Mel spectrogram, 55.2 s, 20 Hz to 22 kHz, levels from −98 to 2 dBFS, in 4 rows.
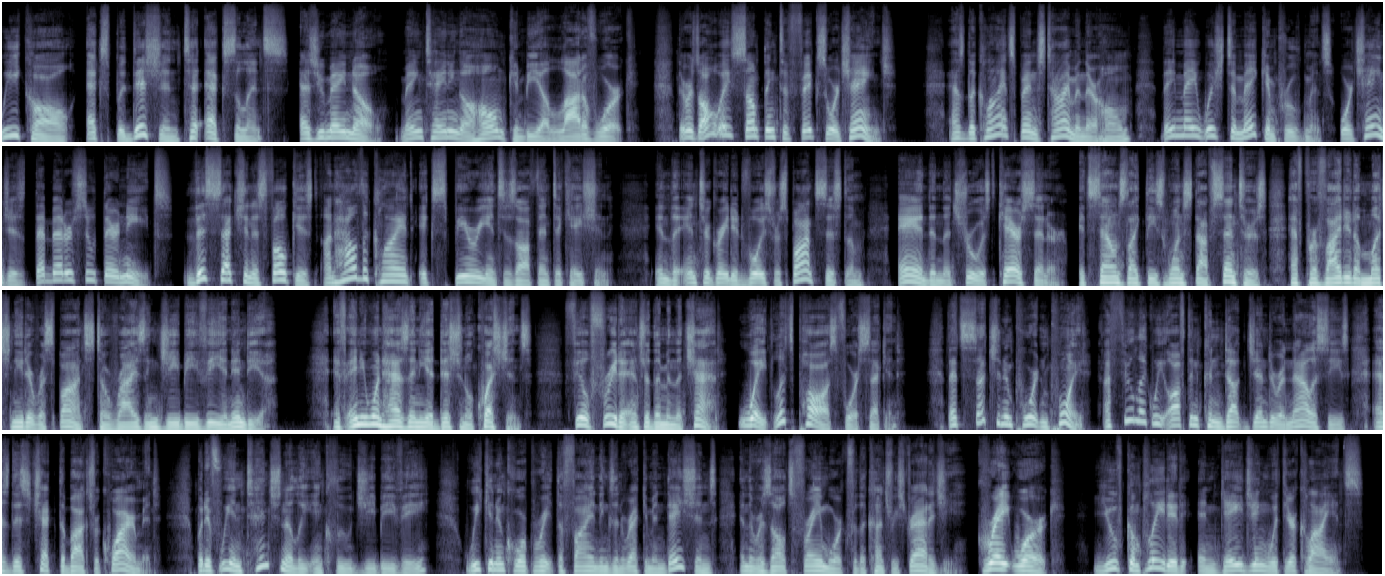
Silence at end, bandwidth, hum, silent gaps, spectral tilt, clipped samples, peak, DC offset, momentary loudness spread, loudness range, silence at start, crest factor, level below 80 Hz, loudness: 0.2 s; 19 kHz; none; 2.87-2.98 s, 15.53-15.63 s, 24.47-24.58 s, 34.87-34.97 s, 51.09-51.19 s; -5.5 dB/octave; under 0.1%; -4 dBFS; under 0.1%; 10 LU; 5 LU; 0 s; 18 dB; -50 dBFS; -22 LUFS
